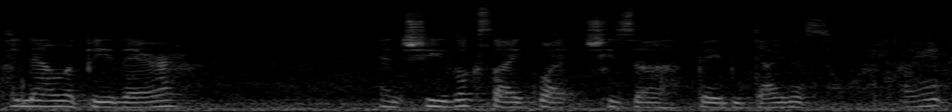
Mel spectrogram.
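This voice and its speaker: A woman's voice: lowish voice, steady tone, moderate pace. A middle-aged woman chatting informally with young listeners and reading aloud on a casual children's story-time livestream. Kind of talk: casual livestream chat and picture-book read-aloud. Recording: clear background noise, live stream.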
